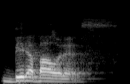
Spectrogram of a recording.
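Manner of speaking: "bit about us" run together as "biraboura"; linked tapped T. Shown as a demonstration. Teacher slowly linking "bit about us" for students. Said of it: "é muito comum ficar com esse som de R".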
